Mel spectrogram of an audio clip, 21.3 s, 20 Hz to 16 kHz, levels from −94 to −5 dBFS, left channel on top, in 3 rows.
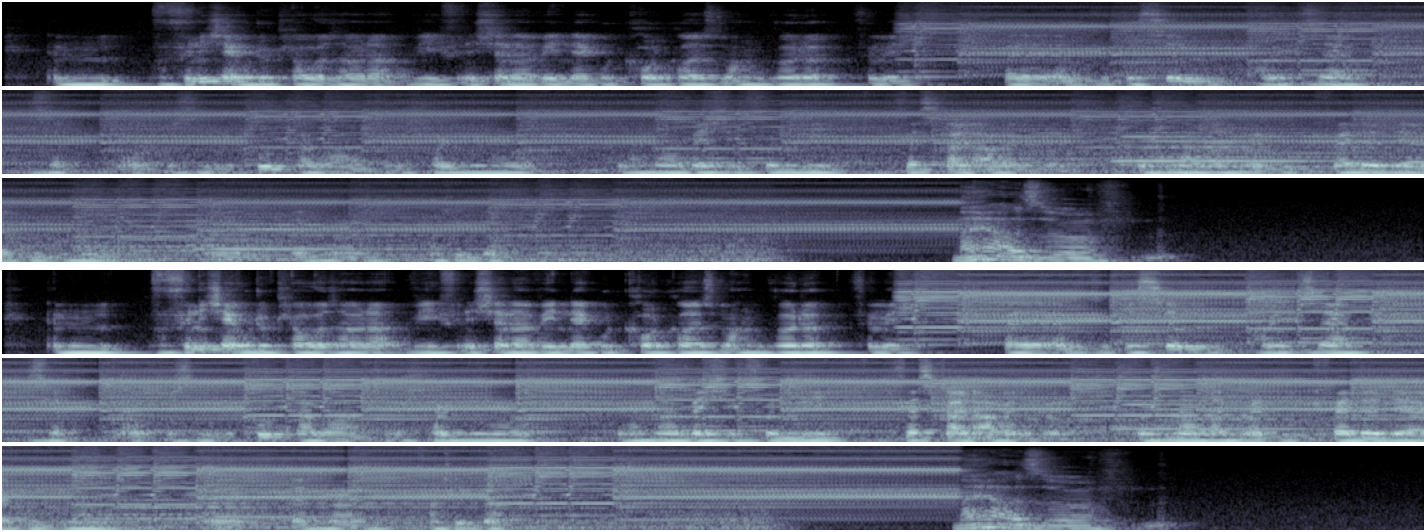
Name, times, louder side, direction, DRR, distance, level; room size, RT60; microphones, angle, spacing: voice 1, 0.0-9.8 10.2-14.8 15.2-16.8, right 3 dB, 55° right, 5 dB, 1.0 m, -32 dB
sound 1, 4.5-19.0, right 9 dB, 75° right, 1.0 m, -34 dB
sound 2, 5.3-18.1, left 1 dB, 10° left, 1.0 m, -43 dB
voice 2, 18.1-18.6 19.0-20.0, left 1 dB, 30° left, 3 dB, 1.3 m, -36 dB
9.2 x 3.8 x 5.1 m, 0.40 s
head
